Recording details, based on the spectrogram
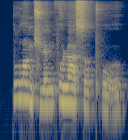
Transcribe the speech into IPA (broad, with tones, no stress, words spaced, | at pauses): lwɑ˥˩ŋɕɥɛ˧˥nfɤ˧ ɻä˥˩sɤ˧˥pʰo˨˩˦ʊ̯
